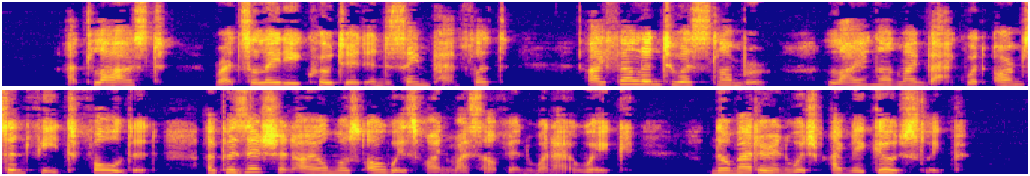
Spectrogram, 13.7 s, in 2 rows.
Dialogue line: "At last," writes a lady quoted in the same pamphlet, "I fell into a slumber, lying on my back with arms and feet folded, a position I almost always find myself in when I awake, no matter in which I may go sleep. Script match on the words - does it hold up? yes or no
yes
